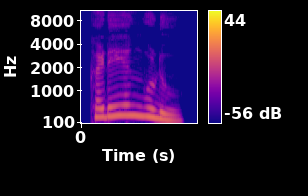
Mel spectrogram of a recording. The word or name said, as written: ಕಡೆಯಂಗುಡು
